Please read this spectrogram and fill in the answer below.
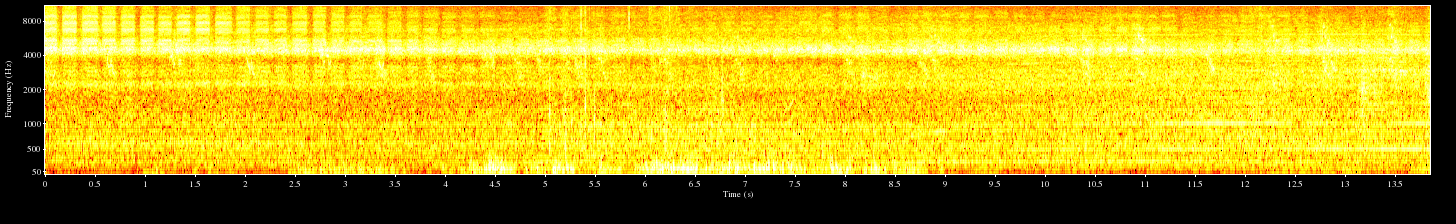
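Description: A steady, high-pitched chorus of insects chirring, pulsing rapidly for the first few seconds and then running on evenly.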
